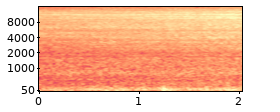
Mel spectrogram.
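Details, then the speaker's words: Turbo 5.3 LS Chevy Silverado, fuel injector pushed out of the 60 PSI fuel rail for lack of a retaining clip: loud steady high hiss of pressurized fuel spray over a muffled idle; fuel leak. "went out to fire it up one morning and I heard it hissing and I'm like, oh, one of the fuel injectors popped out."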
